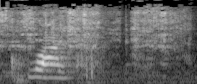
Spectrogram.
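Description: A metal whisk clinks and scrapes against a bowl as flour is whisked into milk, butter, sugar and salt, with a bright ringing tap early on followed by quicker, softer rattling strokes at a moderate level, and no voices.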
